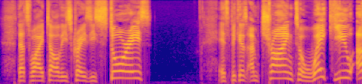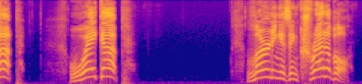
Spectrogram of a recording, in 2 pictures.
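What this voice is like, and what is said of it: Loud, energetic yelling. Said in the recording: “I'm yelling. ... I have so much energy in my voice.”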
